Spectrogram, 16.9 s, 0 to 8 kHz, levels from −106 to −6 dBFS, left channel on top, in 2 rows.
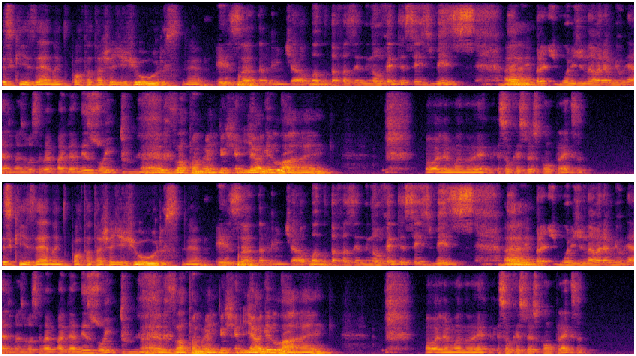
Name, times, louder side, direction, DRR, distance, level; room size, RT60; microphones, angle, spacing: voice 1, 0.0-2.7 3.1-3.4 4.1-4.4 6.6-7.1 10.0-12.8, right 1 dB, 60° right, 0.8 m, -28 dB
voice 2, 2.7-12.3 13.5-16.1, equal, 15° right, 0.7 m, -34 dB
4.2 x 2.7 x 2.3 m
head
